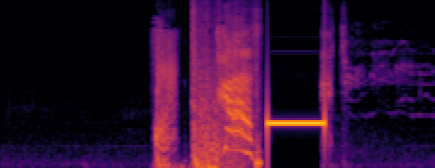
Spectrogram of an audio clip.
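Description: A sudden loud yell, falling in pitch, as a jump scare about a second and a half in. It is followed at once by a loud, steady single-tone censor bleep lasting about half a second.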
